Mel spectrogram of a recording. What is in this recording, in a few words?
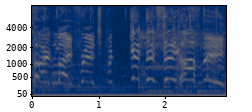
french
